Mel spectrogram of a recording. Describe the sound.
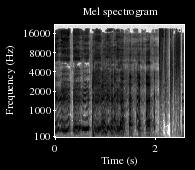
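A man's voice mimics crying, with a run of loud, wavering sobs in choppy bursts that end in a few breathy, raspy gasps.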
